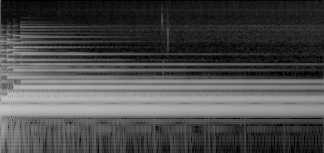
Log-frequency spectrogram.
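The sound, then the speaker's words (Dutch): A clean electric guitar chord is struck once and left to ring, its bright, pure tone sustaining and slowly fading with no other sounds around it. “Zie je, hij is heel direct hele zuivere gitaar en ook heel erg veel systeem.”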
